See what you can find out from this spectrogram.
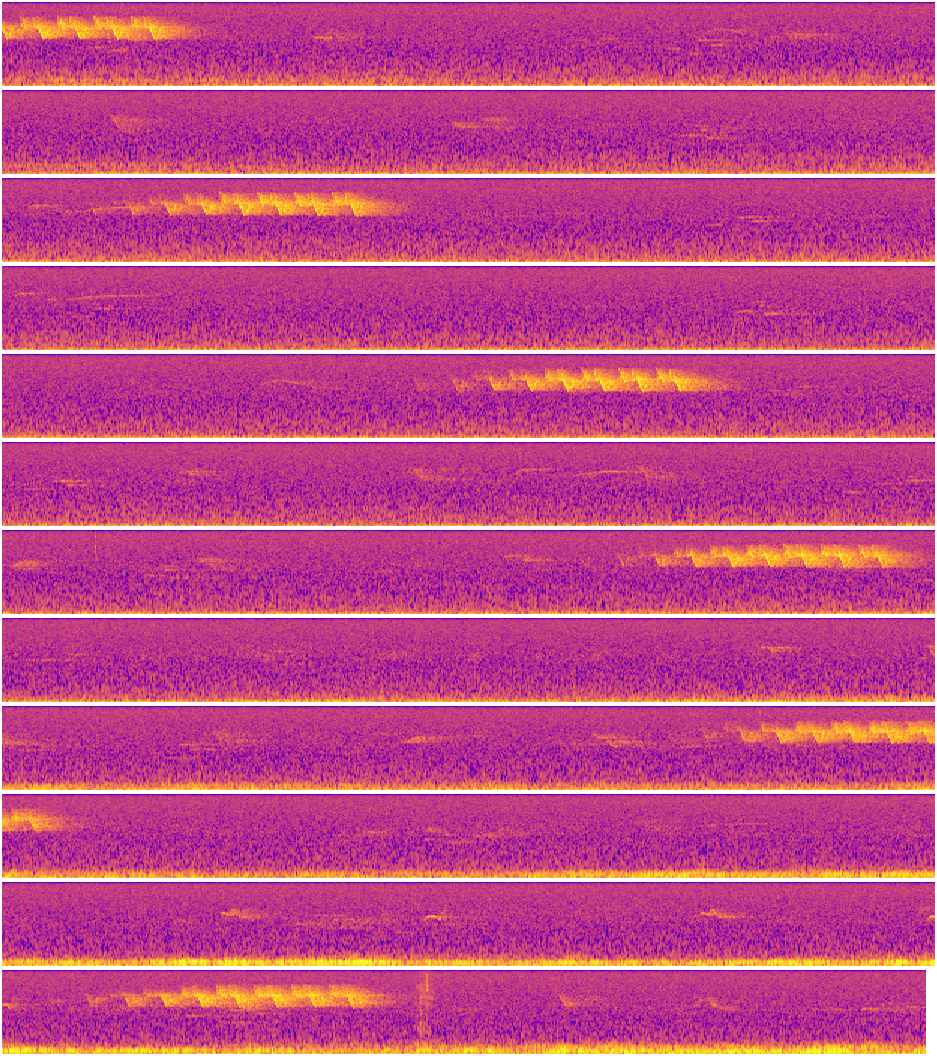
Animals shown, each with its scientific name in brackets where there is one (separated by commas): Blue-headed Vireo (Vireo solitarius), Eastern Wood-Pewee (Contopus virens), Ovenbird (Seiurus aurocapilla), Hermit Thrush (Catharus guttatus)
